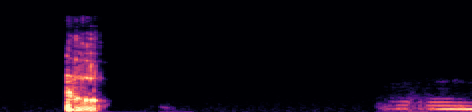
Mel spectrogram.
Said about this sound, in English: I burped. I was Oh, proud of myself. I thought you said something before the burp.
